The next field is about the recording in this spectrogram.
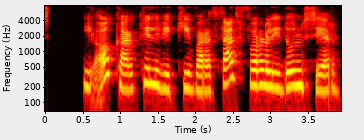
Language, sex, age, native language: Icelandic, female, 40-49, Polish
